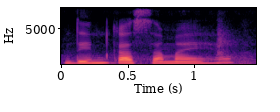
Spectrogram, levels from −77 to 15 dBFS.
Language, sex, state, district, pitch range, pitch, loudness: Hindi, female, Jharkhand, Palamu, 205-240 Hz, 230 Hz, -17 LUFS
